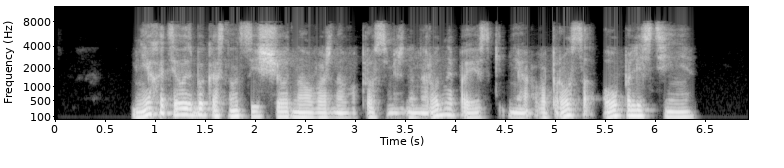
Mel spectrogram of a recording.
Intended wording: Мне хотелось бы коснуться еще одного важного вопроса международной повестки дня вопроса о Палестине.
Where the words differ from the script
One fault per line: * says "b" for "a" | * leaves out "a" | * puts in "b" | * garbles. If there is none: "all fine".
all fine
